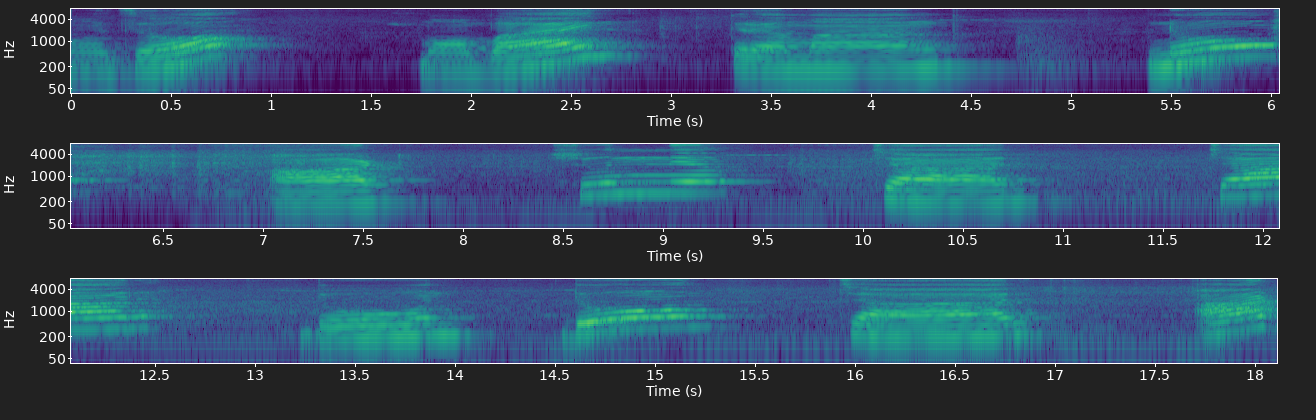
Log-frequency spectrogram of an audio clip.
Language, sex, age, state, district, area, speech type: Goan Konkani, female, 30-45, Goa, Murmgao, urban, read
